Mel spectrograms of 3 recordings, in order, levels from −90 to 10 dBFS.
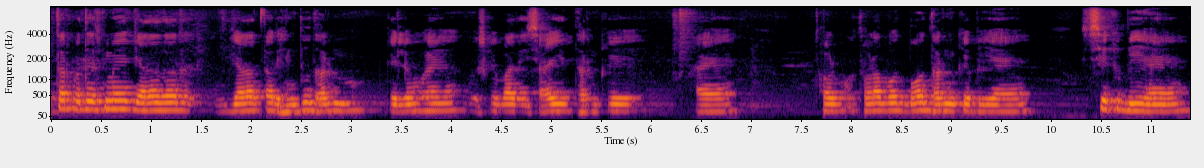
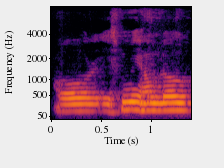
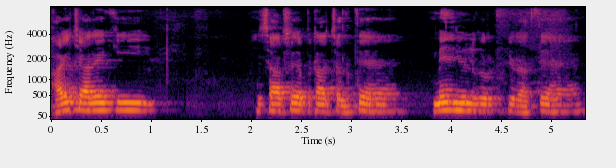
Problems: none marked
